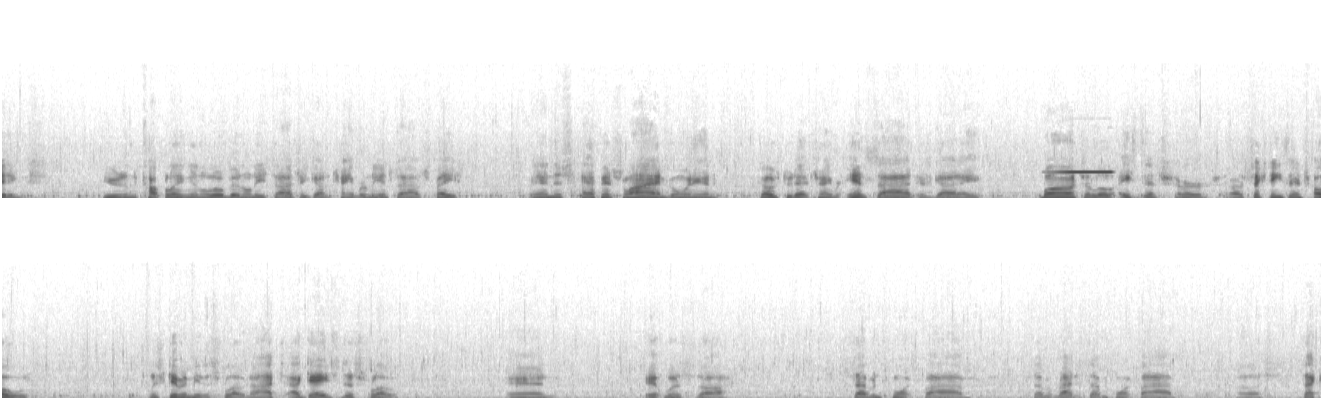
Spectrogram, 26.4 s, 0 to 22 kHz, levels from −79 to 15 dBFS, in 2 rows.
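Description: At 10.40 s a loudspeaker feedback squeal kicks in: a 3 kHz tone swells up over about a third of a second to roughly 10 dB above the rest of the audio, then stops at 11.15 s. The mic was catching its own speaker, and the loop ran away at that pitch.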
